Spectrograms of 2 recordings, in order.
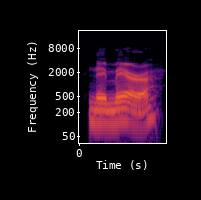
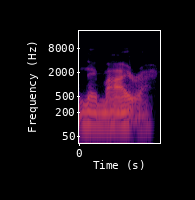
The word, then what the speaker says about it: Nemira: So without further ado, I would like to introduce Nemera. Congratulations, Nemera. Thank you for joining us this evening, and we invite you to say a few words. I'm sorry I said it wrong, Nemira.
